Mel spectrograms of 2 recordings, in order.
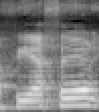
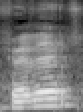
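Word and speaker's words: feathers: comentario tengo que decirlo yo antes pronunciaba fzer y no es fzer son feders las plumas estas azules gracias al que me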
